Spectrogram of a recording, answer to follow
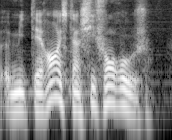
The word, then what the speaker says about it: Mitterrand: Le camp socialiste sait que la France de Coluche risque d'empiéter sur celle de François Mitteran.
